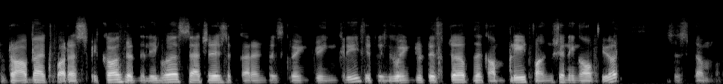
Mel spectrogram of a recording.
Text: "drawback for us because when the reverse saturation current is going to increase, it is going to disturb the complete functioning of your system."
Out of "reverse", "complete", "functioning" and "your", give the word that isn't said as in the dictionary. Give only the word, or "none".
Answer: reverse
